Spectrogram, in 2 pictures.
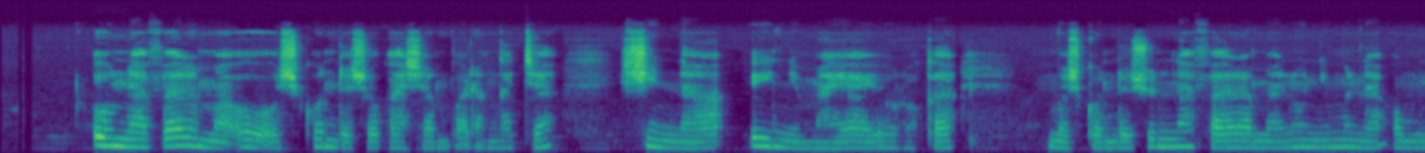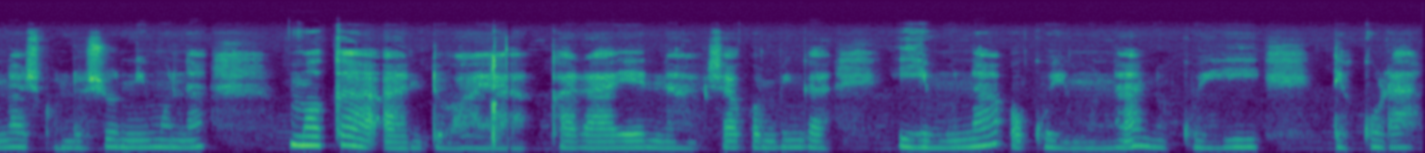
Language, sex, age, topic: Oshiwambo, female, 18-24, agriculture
